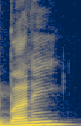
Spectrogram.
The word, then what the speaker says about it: Bunny: about her before aka bunny b-u-n-n-y rhymes with funny and she was funny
